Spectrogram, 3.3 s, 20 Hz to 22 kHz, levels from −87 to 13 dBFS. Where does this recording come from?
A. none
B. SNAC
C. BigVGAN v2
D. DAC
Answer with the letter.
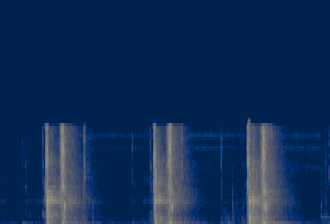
A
